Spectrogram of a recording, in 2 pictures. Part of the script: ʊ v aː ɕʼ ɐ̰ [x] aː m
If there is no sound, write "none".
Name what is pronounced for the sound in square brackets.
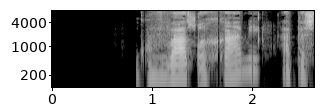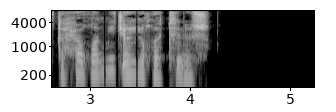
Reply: x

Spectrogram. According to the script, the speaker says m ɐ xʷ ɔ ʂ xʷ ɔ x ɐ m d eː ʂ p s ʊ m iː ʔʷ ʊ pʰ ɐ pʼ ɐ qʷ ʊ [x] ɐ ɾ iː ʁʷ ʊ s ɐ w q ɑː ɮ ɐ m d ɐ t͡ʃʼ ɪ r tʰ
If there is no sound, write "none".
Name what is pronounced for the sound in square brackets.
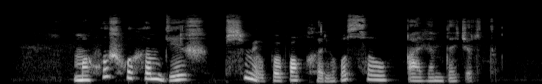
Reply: x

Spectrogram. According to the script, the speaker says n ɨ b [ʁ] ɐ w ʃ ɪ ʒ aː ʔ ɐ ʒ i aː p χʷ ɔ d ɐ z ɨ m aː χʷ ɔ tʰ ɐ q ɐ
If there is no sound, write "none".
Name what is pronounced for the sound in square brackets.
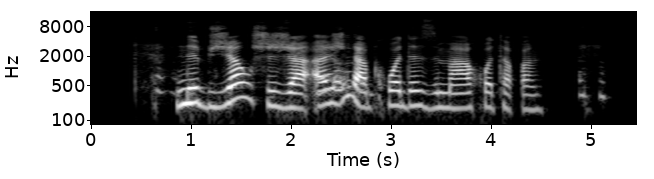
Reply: ʒ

